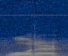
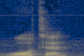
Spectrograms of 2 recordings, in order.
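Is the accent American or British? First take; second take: American; British. First: It is said in an American accent. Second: It is said in a British accent.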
